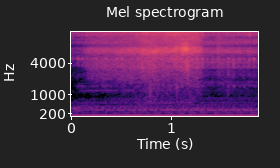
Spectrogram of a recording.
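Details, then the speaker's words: Leslie Model 25 speaker cabinet motor, bench-tested on a wooden bench with rubber grommets via a rigged power cord; steady, even low hum with no knocks or wobble; the only noise is the bench, motor is good. "and as we can see it's fine it's perfectly imbalanced it's quiet only reason you're hearing at all is because it's sitting on a wooden bench mounted with those rubber grommets it will be pretty much silent in operation so the motor is good"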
